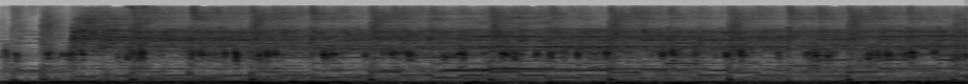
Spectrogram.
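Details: A chorus of wood frogs at a spring vernal pool, where they lay their eggs, gives overlapping, duck-like clucking calls, with a low rumble behind them.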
